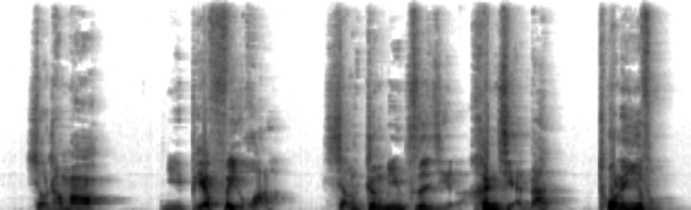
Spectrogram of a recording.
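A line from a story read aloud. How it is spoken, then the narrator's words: Cold. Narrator (Chinese): 于哥冷冷的说道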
